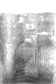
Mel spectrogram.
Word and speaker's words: Rhymney: And, of course, today Roger pronounces it the correct way. It's Rhymney, as all my Welsh friends tease me.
